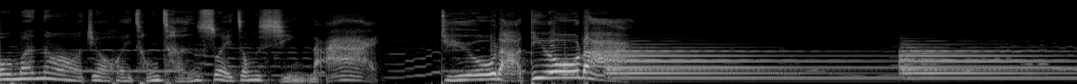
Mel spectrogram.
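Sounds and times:
speech: 0.0 - 3.8, 4.4 - 6.4
clock bell chiming: 6.0 - 10.7.

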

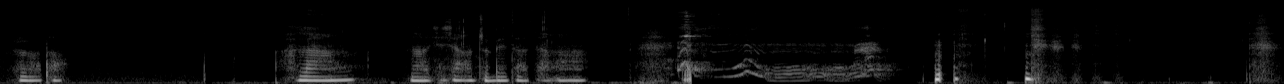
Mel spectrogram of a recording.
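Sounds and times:
speech: 0.2 - 0.7, 3.0 - 6.9
hungry dog whining and barking: 6.8 - 9.1.

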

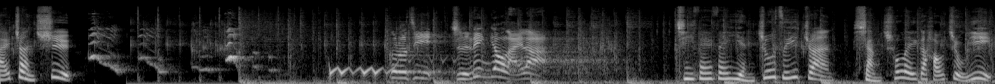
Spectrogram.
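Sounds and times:
speech: 0.0 - 1.1, 3.9 - 5.6, 6.8 - 9.9
small poodle whimpering: 0.9 - 2.8.

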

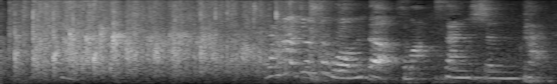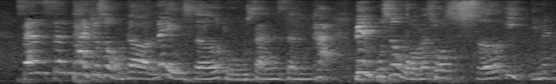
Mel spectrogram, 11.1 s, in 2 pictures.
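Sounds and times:
audience applause: 0.0 - 3.0
speech: 3.1 - 11.1.

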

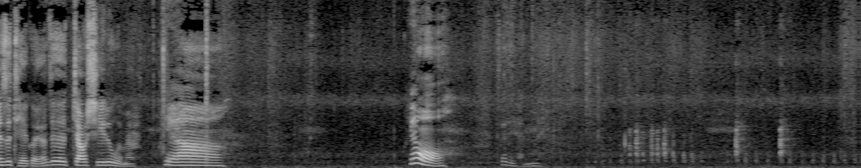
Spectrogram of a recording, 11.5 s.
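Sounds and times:
speech: 0.0 - 3.1, 5.5 - 6.1, 6.7 - 7.4
bamboo partridge calling: 7.8 - 11.4.

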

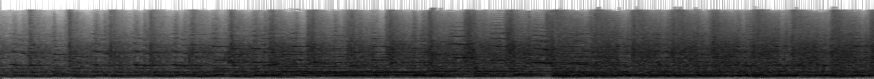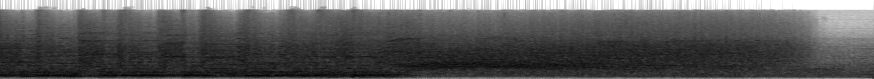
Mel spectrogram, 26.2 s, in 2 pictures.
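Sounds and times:
audience clapping along: 0.0 - 25.5
orchestra playing a march: 0.1 - 19.0.

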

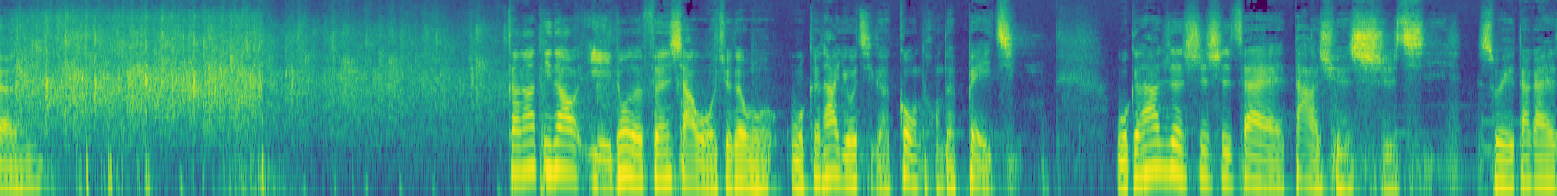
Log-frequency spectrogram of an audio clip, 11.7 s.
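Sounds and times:
speech: 0.0 - 0.5, 3.8 - 11.6
audience clapping hands in applause: 0.0 - 5.0.

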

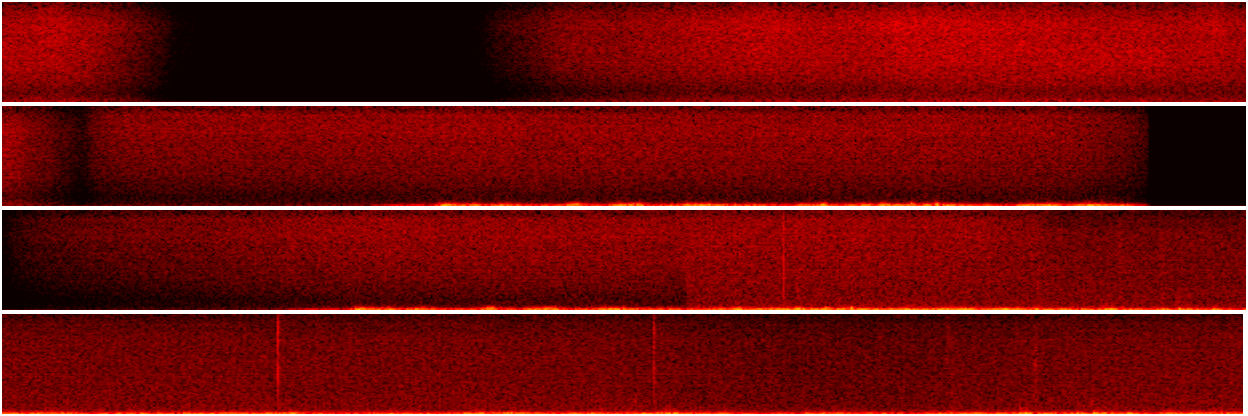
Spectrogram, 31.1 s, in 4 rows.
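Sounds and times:
breeze hissing: 0.0 - 0.9, 3.0 - 14.9, 15.7 - 31.0
wind gusts rumbling: 10.2 - 14.9, 17.5 - 31.0.

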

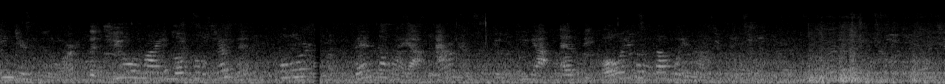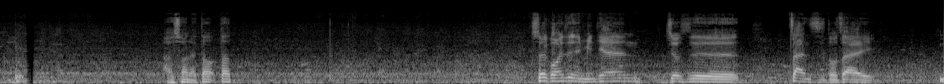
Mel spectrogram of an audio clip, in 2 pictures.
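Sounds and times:
Yamanote Line commuter train running in Tokyo: 0.0 - 18.8
people chattering: 0.0 - 18.8
speech: 1.0 - 9.7, 11.1 - 12.0, 14.8 - 18.8
train clunk: 8.0 - 9.9.

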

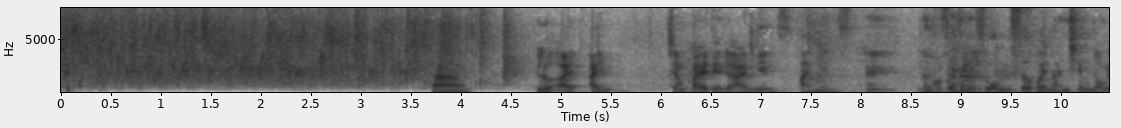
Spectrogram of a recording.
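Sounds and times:
applause: 0.0 - 4.6
speech: 3.7 - 10.4.

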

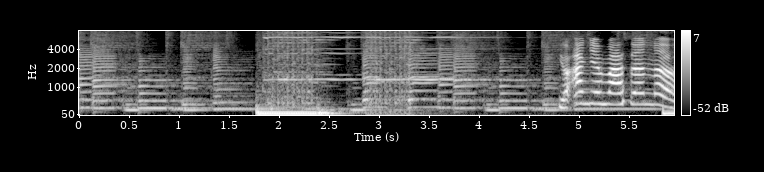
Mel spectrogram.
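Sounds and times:
telephone ringing: 1.8 - 4.6
speech: 4.8 - 5.9.

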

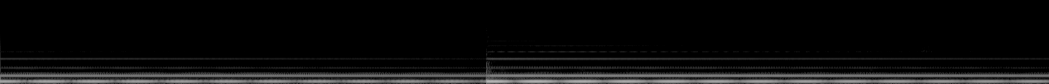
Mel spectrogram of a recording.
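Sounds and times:
singing bowl ringing: 0.0 - 10.4.

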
